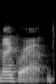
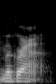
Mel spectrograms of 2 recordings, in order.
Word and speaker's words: Magrat: And speaking of names that's the other one cuz I said Magrat but they're like Magrat. Yeah. But again, it's just it's just different like emphasis on the on the syllables.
